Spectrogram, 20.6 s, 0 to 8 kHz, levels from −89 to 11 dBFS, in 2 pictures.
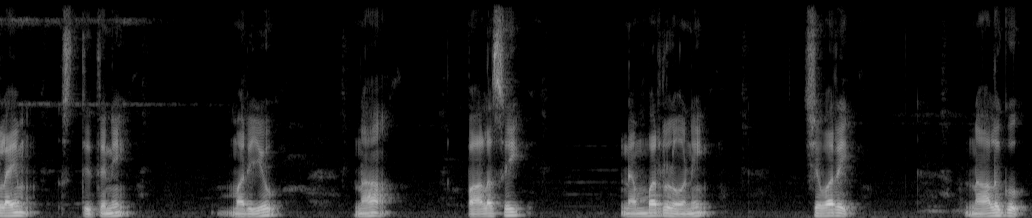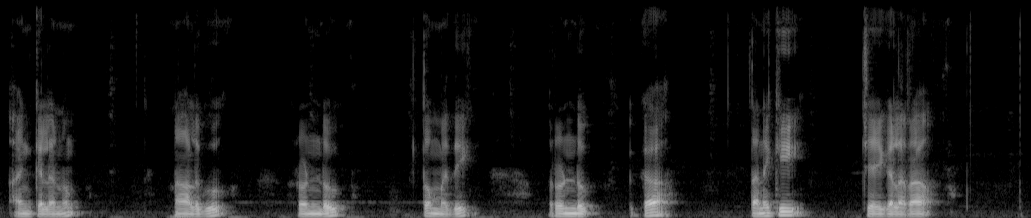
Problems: none marked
